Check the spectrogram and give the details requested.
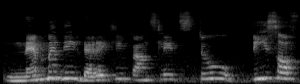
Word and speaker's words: Nemmadi: You pronounced Nemmadi correctly.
